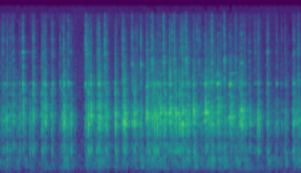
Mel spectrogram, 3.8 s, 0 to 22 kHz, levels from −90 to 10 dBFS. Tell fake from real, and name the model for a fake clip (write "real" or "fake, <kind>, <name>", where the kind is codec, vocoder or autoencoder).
real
